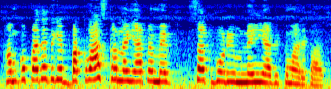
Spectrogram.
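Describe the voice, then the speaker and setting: A woman's voice: very high voice, lively intonation, racing. A woman arguing a male friend by a road, insistent and scolding, faint traffic behind. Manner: insistent, scolding, repeats "ठीक है ना?". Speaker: prank vlog participant. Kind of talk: heated casual argument. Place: outdoors by a road.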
